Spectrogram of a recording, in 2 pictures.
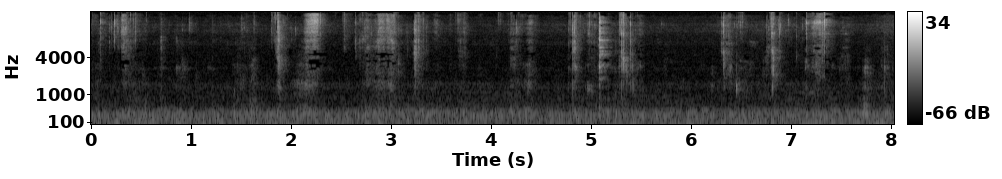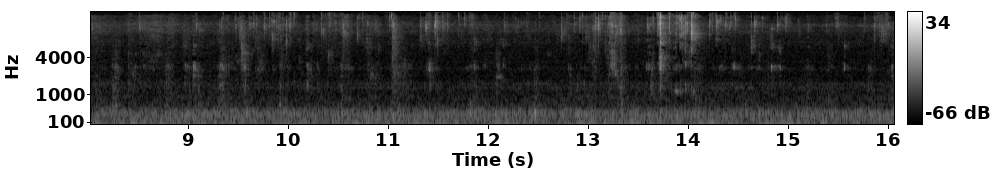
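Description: Close-up eating sounds: chewing spicy stir-fried instant noodles and sea snails, with irregular soft clicks and crackles.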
